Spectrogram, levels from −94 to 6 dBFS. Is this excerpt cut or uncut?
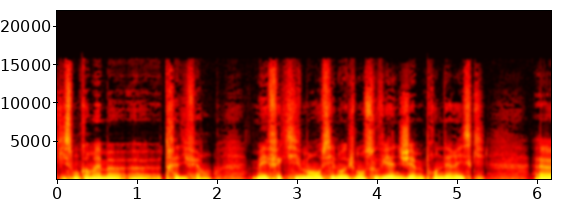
uncut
